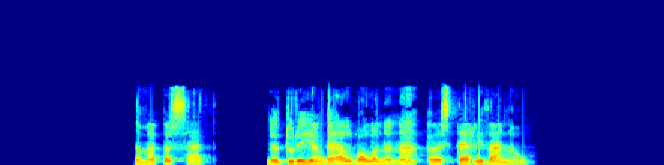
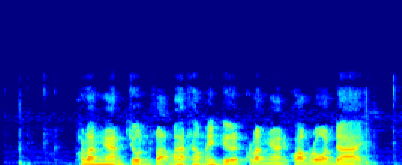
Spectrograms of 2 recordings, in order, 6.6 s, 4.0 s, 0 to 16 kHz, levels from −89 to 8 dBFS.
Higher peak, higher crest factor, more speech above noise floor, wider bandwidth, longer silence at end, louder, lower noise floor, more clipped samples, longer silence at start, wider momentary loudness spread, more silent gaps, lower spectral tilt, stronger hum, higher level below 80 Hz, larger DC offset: about the same, -2 dBFS vs -2 dBFS; about the same, 18 dB vs 20 dB; first, over 72 dB vs 39 dB; about the same, 8 kHz vs 7.8 kHz; first, 1.35 s vs 0.3 s; first, -18 LUFS vs -22 LUFS; first, under -90 dBFS vs -61 dBFS; neither; first, 1.35 s vs 0.2 s; first, 12 LU vs 6 LU; first, 2.19-2.67 s vs none; second, -3.5 dB/octave vs -6.5 dB/octave; neither; first, -58 dBFS vs -66 dBFS; neither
